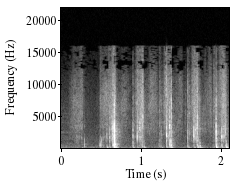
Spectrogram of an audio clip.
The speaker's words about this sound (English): Next card out, we have the Six of Wands.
